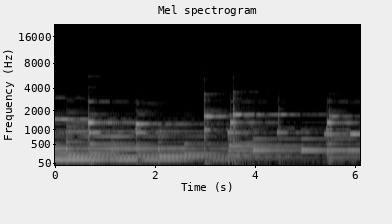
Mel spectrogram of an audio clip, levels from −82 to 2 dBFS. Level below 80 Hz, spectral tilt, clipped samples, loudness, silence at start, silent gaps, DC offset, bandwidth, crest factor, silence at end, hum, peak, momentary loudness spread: -72 dBFS; -5.5 dB/octave; under 0.1%; -45 LUFS; 0 s; none; under 0.1%; 5.8 kHz; 18 dB; 0 s; none; -26 dBFS; 8 LU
